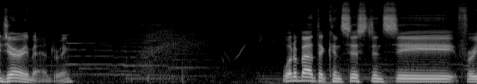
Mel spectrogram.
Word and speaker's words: gerrymandering: The uh official correct pronunciation of gerrymandering is with the J sound.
